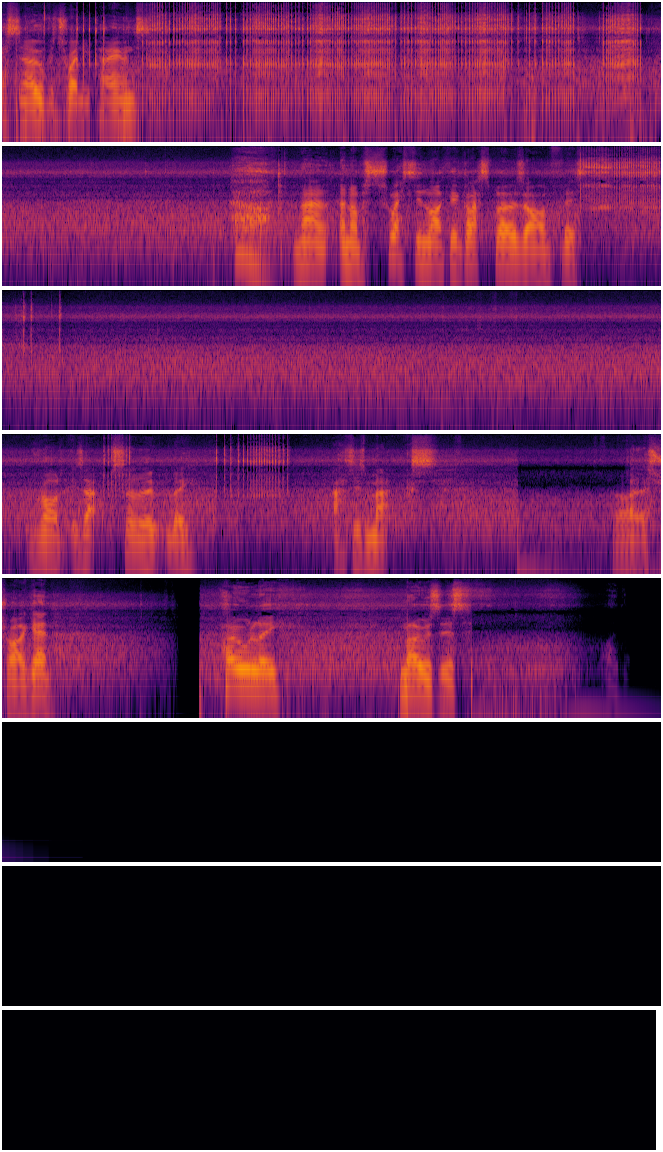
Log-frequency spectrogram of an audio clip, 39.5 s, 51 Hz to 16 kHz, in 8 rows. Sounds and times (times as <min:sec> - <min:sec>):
Speech: 0:00.0 - 0:01.2, 0:06.7 - 0:09.3, 0:15.0 - 0:16.3, 0:17.3 - 0:18.2, 0:19.4 - 0:20.2, 0:21.4 - 0:22.0, 0:22.7 - 0:23.3
Stream: 0:00.0 - 0:24.2.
